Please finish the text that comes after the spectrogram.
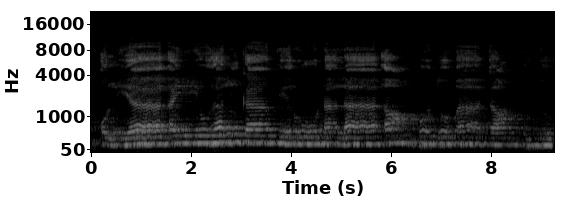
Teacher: enggak boleh panjang-panjang 6 harkat Kenapa karena nunnya hidup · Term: Mad thabii'i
